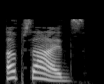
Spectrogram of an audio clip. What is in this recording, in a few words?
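"upsides", British English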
